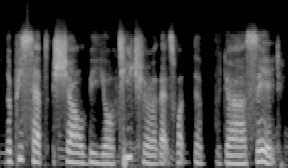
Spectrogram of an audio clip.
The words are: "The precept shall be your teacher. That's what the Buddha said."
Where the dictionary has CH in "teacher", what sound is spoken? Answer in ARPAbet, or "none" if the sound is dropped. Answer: CH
